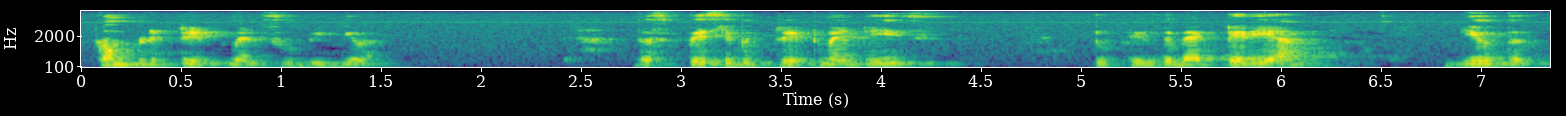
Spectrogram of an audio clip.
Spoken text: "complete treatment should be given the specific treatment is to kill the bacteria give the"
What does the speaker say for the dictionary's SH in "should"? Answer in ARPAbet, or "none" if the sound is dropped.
S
